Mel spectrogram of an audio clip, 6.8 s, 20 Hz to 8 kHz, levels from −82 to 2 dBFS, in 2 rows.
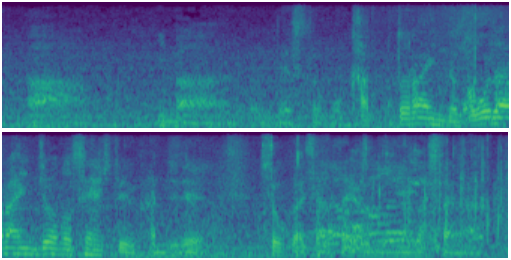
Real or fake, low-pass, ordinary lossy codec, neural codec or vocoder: fake; 7.2 kHz; none; vocoder, 44.1 kHz, 128 mel bands, Pupu-Vocoder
